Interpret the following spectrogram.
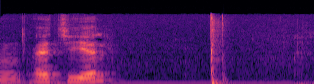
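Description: A single sharp keystroke on a computer keyboard about one and a half seconds in, entering the HELIX command, after a short stretch of a man's voice. A steady low electrical hum runs underneath.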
